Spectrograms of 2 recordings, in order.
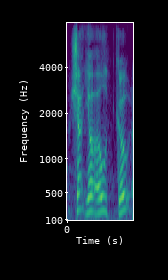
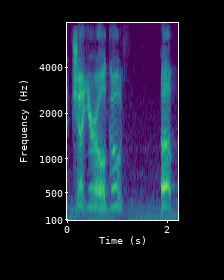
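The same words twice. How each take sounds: First: Higher, slow attempt at an accent; [name]. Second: Very low, slow mock shout; [name]. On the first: Streamer retrying his impression of a chatter, slow failed accent. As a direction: put on a botched accent, drawn out and raised. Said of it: "I can't do an accent". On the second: Streamer impersonating a chatter, deep slow shouted impression. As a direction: growl it out deep and slow in a put-on voice. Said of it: "That was my impersonation".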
